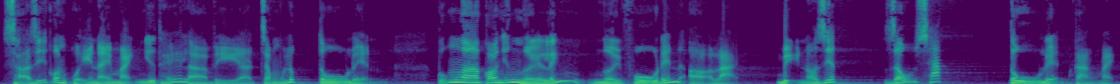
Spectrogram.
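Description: A man voicing a knowing old village sorcerer, slow, drawn-out and ominous. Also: mid-range voice, huge pitch swings, voice pushed up.

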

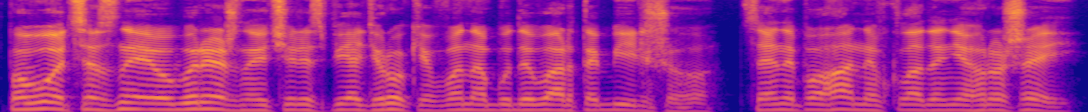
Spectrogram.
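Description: A man reading an audiobook voices a coarse male slave guard who haggles and mocks in a loud, jeering way. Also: fairly high pitch, fairly even intonation, fast, no room sound, clean studio sound, voice pushed up, natural voice. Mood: jeering, haggling.

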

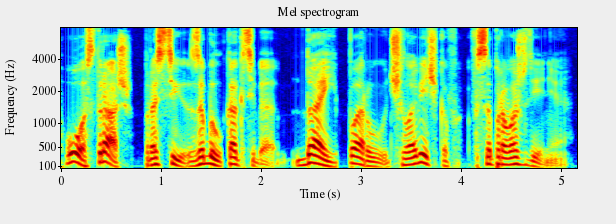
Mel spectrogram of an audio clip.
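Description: A man's voice: medium pitch, very animated, normal speed, darkish tone, breathy edge, dry recording, studio quality. A man voicing a brash young nobleman speaking in an offhand, musing way. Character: brash young nobleman, practical big brother.

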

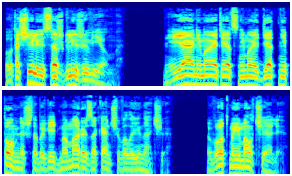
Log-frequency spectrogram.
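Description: A man's voice: low-pitched, moderate pace, no echo, clean studio sound, close to an everyday voice. A man reading the part of a stern older male clan elder who speaks hard and coldly. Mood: grim. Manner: hard and cold.

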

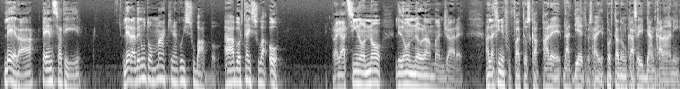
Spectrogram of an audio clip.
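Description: A male actor plays a village club regular who reminisces nostalgically and wryly, his low voice carrying a Tuscan accent. Chatty and folksy, he strays into digressions at a moderate pace, lightly acted, in the manner of a colloquial radio theatre monologue.

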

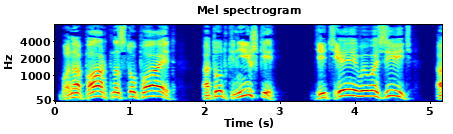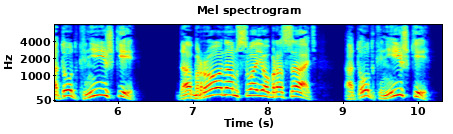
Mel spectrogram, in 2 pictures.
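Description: A man's voice: high voice, very animated, slow, fairly bright tone, voice pushed up, full character voice. Man doing an indignant peasant crowd. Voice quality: clamoring, indignant. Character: angry crowd of peasant men. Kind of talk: audiobook character voice.

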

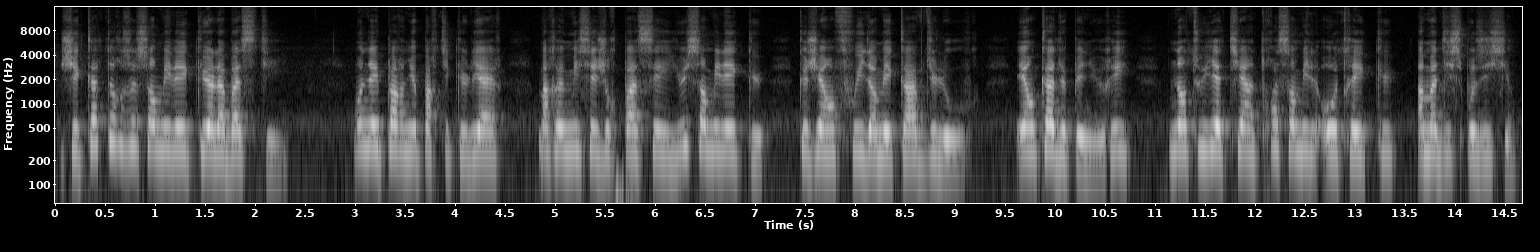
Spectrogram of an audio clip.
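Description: A woman's voice: a little high, steady tone, moderate pace, natural voice. A woman reading the part of a rash, boastful young king in an audiobook, declaiming in bursts. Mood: confident.

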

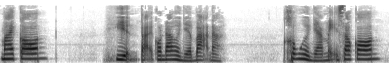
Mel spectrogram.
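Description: Woman calmly narrating a story. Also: on the high side, unhurried, low-quality recording. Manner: plain first-person storytelling, reading every character's lines in much the same voice. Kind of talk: first-person story reading.

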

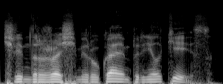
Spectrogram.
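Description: A man narrating an audiobook in a steady, even voice, recorded close to the microphone. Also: lowish voice, fairly quick, dry recording.

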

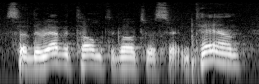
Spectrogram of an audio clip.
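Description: A middle-aged man, a rabbi, giving an animated storytelling sermon with many Hebrew and Yiddish terms, acting out the people in his stories. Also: a little high, fast, vocal fry, breathy edge, rough recording.

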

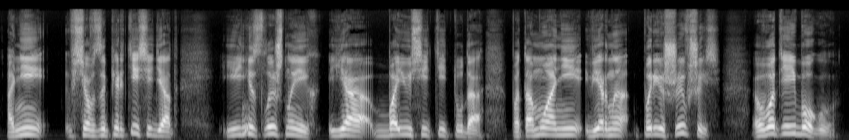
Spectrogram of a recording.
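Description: A man's voice: fairly high pitch, animated, normal speed, a bit bright, dry recording, studio quality, voice pushed up. A man voicing a trembling young housemaid with plain, folksy speech. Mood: timid. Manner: timid, folksy talk.

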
